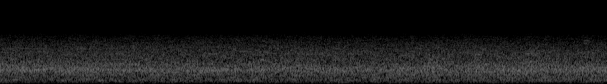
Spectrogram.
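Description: A large stadium crowd murmurs and cheers in a steady roar.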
